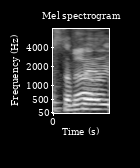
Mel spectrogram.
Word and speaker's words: Rastafari: Pronounce that again. I was saying wrong. Rastafari.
